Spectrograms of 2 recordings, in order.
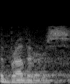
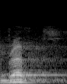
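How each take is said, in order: First: Brothers is said with standard careful pronunciation. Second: Brothers is said casually, ending in an 'a'. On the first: The speaker calls it wrong. "Not the brothers" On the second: The speaker calls it right. "You spell it with a U and an A"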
